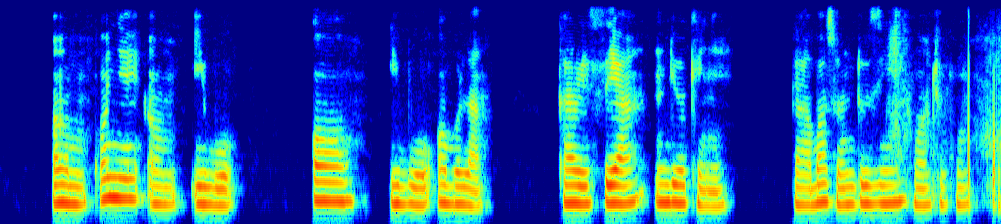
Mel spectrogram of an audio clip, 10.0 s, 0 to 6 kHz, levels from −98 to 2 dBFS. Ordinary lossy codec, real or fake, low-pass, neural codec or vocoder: none; fake; 5.4 kHz; vocoder, 22.05 kHz, 80 mel bands, Vocos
